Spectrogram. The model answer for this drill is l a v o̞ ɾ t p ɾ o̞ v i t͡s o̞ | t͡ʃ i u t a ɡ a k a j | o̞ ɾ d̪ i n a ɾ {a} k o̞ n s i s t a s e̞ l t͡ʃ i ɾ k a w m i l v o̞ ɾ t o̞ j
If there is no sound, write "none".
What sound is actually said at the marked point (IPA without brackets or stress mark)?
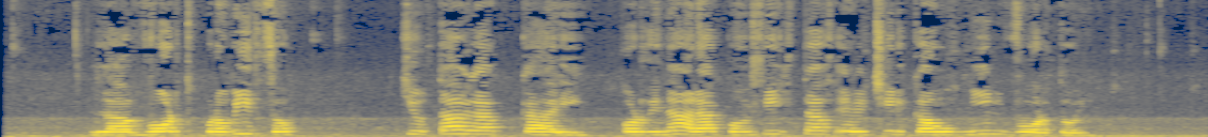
a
